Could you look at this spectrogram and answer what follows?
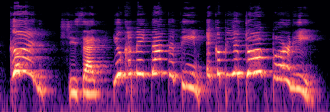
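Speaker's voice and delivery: put-on high little girl voice. Sweetie Pie asking about the party, high and little. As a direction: chirp it like a small child.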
